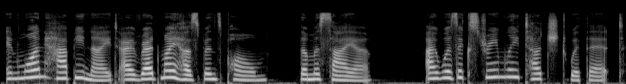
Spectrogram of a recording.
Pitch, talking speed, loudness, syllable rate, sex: 250 Hz, 165 wpm, -19 LUFS, 4.7 syllables/s, female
